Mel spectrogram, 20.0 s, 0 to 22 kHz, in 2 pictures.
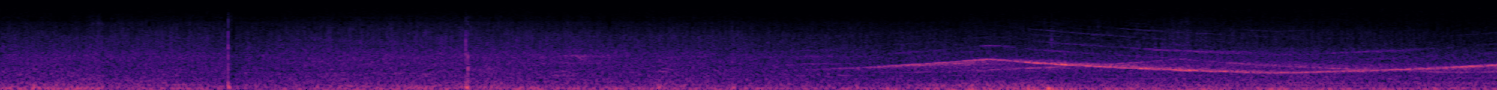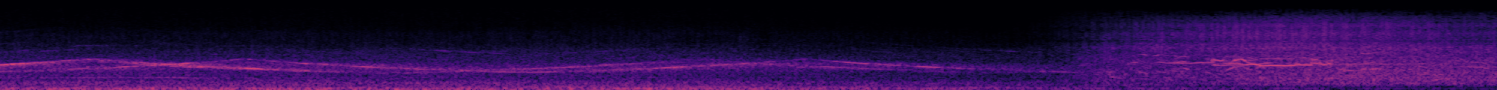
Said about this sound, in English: here's 60 seconds of sounds from the English seaside resort of Brighton, Paris's artificial beaches and the Belgian city of Liège, where an ambulance can be heard taking away someone who had fainted from heat exhaustion.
